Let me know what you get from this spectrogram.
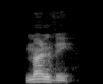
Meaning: withdrawal; release
- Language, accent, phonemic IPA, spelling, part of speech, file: French, France, /mɛ̃l.ve/, mainlevée, noun, LL-Q150 (fra)-mainlevée.wav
